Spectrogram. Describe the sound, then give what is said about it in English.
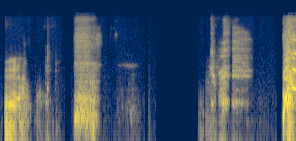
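Several breathy, gasping inhales build up in short bursts with pauses between them, ending in a sudden loud, forceful sneeze burst. “I can feel a sneeze coming on, but it's not quite here yet.”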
